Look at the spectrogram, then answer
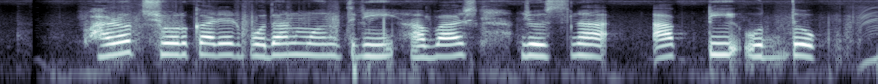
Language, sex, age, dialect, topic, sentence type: Bengali, female, <18, Rajbangshi, banking, statement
